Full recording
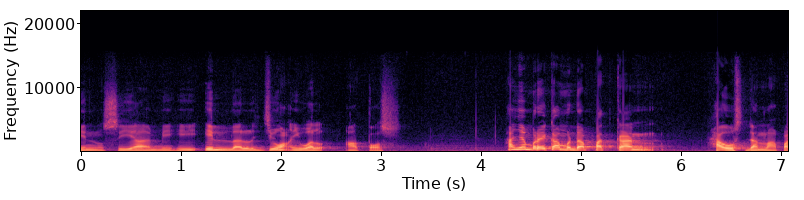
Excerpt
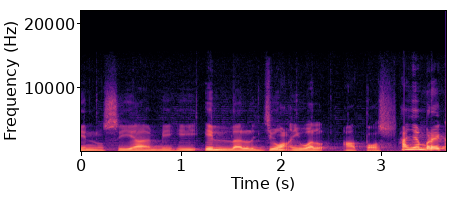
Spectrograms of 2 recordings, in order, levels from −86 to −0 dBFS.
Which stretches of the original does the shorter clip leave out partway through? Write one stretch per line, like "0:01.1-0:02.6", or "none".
0:02.6-0:03.6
